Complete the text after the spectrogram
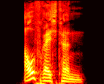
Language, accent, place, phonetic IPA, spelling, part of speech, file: German, Germany, Berlin, [ˈaʊ̯fˌʁɛçtn̩], aufrechten, adjective, De-aufrechten.ogg
- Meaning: inflection of aufrecht: 1. strong genitive masculine/neuter singular 2. weak/mixed genitive/dative all-gender singular 3. strong/weak/mixed accusative masculine singular 4. strong dative plural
